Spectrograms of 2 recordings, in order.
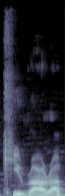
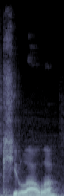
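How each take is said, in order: First: The name is said with R sounds. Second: The name is said with L sounds. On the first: The speaker calls it wrong. "this looks like Kirara" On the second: The speaker calls it right. "in Japanese that's pronounced Kilala"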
